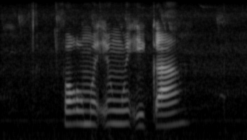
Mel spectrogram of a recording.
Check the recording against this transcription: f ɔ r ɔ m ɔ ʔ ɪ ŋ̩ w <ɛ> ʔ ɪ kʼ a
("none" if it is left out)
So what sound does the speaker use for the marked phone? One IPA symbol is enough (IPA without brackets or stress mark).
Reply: ɛ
